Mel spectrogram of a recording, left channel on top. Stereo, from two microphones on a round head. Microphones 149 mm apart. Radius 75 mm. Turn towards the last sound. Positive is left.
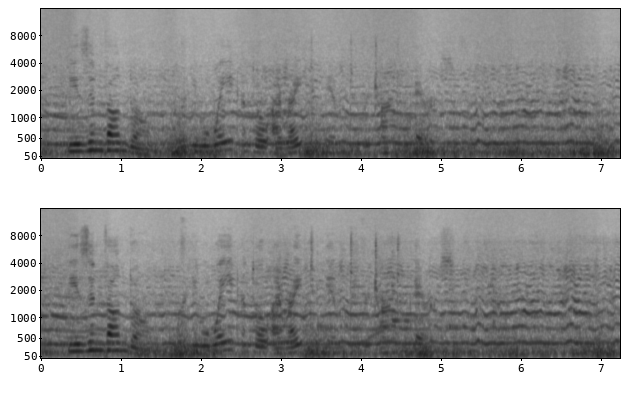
turn(degrees=-85)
